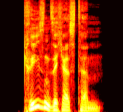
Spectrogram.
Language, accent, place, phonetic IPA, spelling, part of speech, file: German, Germany, Berlin, [ˈkʁiːzn̩ˌzɪçɐstəm], krisensicherstem, adjective, De-krisensicherstem.ogg
- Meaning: strong dative masculine/neuter singular superlative degree of krisensicher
